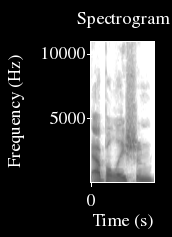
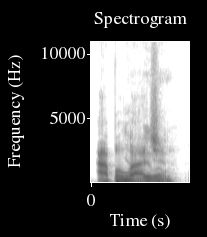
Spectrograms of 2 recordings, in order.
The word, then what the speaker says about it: Appalachian: In all fairness, it should be Appalachian, but it's Appalachian. – It is Appalachian.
